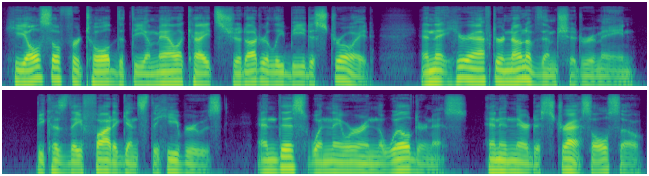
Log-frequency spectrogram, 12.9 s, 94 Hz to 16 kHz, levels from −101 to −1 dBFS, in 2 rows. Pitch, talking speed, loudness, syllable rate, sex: 100 Hz, 170 wpm, -19 LUFS, 5.2 syllables/s, male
